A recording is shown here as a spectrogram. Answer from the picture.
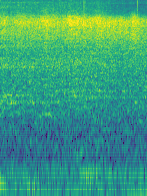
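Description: Steady low rumble of a nearby car, its loud stereo's bass booming through fully open windows; the deep bass swells louder near the end.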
